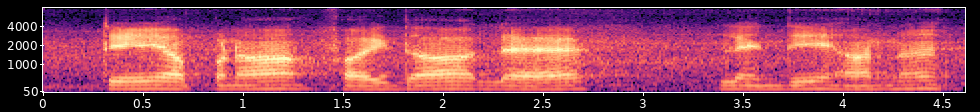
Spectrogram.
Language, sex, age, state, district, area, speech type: Punjabi, male, 18-30, Punjab, Amritsar, rural, spontaneous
